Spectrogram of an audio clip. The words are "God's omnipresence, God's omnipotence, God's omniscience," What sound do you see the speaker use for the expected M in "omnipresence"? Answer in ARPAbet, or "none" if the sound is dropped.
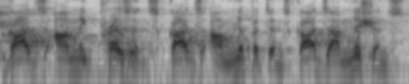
M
